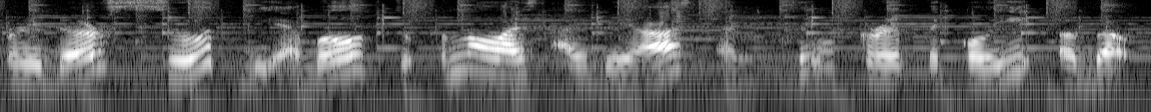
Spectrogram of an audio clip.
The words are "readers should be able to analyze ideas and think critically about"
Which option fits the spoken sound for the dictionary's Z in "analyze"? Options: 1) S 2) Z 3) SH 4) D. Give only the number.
1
